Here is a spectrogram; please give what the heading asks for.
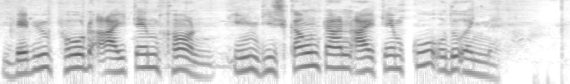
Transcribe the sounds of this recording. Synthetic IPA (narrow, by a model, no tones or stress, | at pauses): bebupʰoɖajʈemkʰɔniɲɖiskawɳʈanajʈemkoud̪uʔəɲmɛ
